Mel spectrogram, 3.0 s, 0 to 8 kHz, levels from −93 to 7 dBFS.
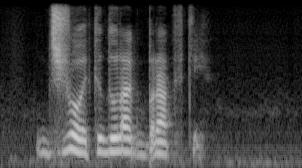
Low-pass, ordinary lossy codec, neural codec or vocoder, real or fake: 7.2 kHz; none; codec, 16 kHz, 1 kbps, FunCodec, trained on Chinese and English, 50 frames a second; fake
